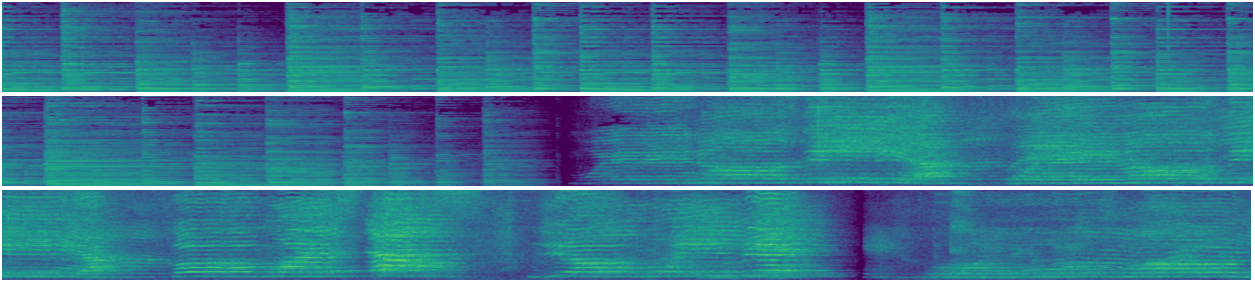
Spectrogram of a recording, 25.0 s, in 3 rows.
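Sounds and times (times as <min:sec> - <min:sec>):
piano music: 0:00.0 - 0:12.1
children singing in unison: 0:12.2 - 0:25.0.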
